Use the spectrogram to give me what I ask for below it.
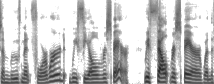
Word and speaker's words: respair: essays, a new term, respair. It's actually an old term. It's a term from England in, the 1500s or something. Respair, spelled like despair, but with an R instead of a D.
